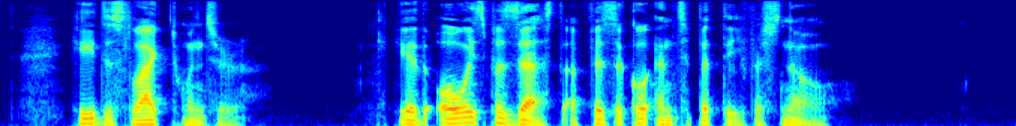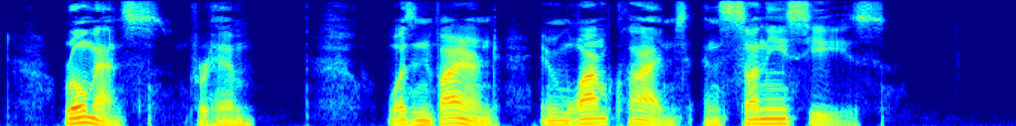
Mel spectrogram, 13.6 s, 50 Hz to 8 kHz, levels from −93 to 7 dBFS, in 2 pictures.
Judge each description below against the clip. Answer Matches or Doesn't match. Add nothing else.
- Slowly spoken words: Matches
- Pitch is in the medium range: Doesn't match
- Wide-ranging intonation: Matches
